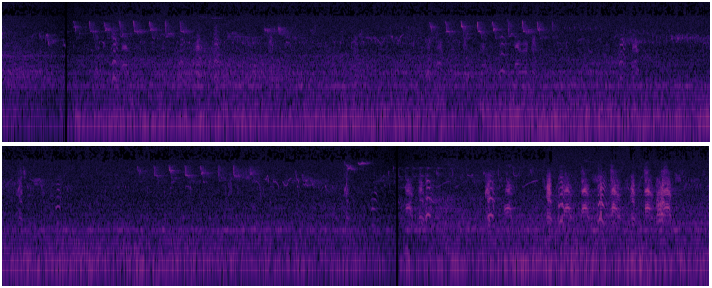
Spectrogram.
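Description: Small songbirds sing short high trilled phrases a few times over a low steady rumble. Then, about three quarters of the way through, wild geese start honking: many overlapping calls that grow louder toward the end.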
